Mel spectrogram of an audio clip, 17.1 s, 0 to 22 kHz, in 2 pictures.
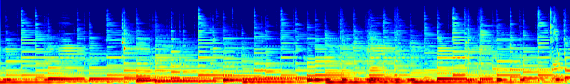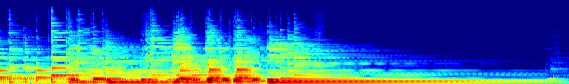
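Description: A 1970s Mexican-made requinto, a small nylon-string guitar, played fingerstyle: a quick run of picked notes and chords that ends about twelve and a half seconds in on a final chord, which rings on and slowly fades.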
